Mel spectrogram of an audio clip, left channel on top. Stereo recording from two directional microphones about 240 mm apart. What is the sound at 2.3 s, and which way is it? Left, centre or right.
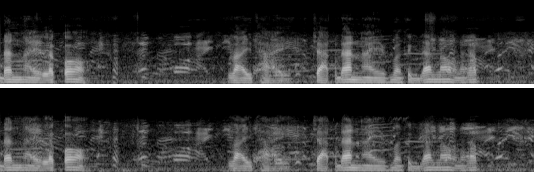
Speech, left.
